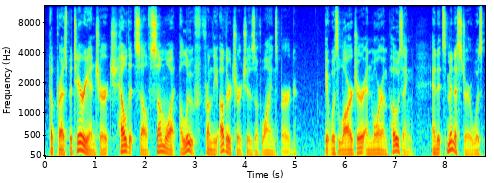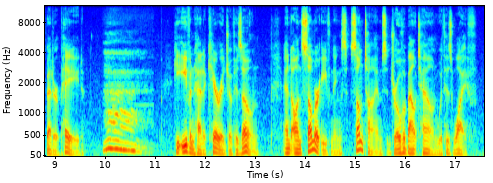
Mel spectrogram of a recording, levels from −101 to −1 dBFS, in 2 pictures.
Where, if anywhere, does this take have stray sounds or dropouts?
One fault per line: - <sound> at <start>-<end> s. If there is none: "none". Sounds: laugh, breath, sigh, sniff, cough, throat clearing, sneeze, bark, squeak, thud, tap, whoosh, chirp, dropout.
- sigh at 9.9-11.0 s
